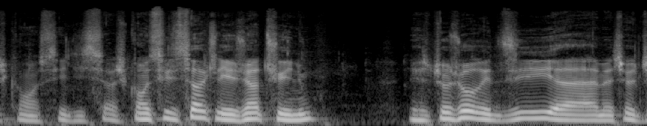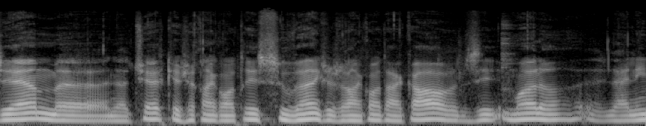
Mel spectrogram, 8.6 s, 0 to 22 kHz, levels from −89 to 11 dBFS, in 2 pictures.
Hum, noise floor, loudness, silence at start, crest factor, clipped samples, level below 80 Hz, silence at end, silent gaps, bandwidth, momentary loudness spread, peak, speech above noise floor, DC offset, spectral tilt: none; -60 dBFS; -21 LUFS; 0 s; 14 dB; under 0.1%; -52 dBFS; 0 s; none; 16.5 kHz; 10 LU; -6 dBFS; 40 dB; under 0.1%; -6.5 dB/octave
